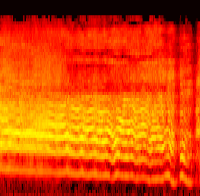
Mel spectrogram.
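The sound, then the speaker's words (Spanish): A man's voice imitates how he screamed in panic while his baby daughter was being born, with doctors and nurses present: one long, loud cry that wavers and trembles as it slowly drops in pitch, ending in a few shaky breaks, with no other talk. “Y Miriam, Miriam orando y yo chillando, Cuando empezó a salir esa niña, yo decía, ah, Me dio un miedo, decía, métanla otra vez, por favor.”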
